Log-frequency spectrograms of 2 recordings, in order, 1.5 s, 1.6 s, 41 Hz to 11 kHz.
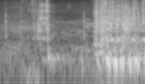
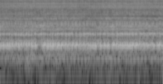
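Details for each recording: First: Hankai 6.0 outboard, 2020, two seasons' use, owner had removed and cleaned the carb. Pull-starts give only weak sneezing pops through the carb that never build to running. Reed petals look intact but a mechanical fault is suspected. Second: 2020 Hangkai 6.0 two-stroke outboard, two seasons of use, was sneezing into carburetor with no power; after replacing broken reed petal and defective seal, test run on remote tank: fires up, steady high buzz, slight rev dips; normal running.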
